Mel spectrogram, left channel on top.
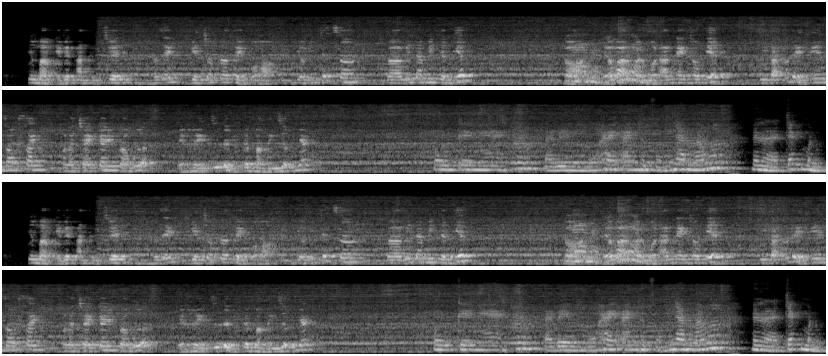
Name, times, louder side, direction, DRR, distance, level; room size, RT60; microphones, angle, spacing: voice 1, 0.3-1.3 1.5-3.6 3.8-4.7 5.6-7.2 7.6-9.7 10.0-11.3, right 1 dB, ahead, 2.5 m, -20 dB
sound 1, 0.9-15.5, right 1 dB, 35° right, 7.0 m, -30 dB
voice 2, 5.6-6.4 12.5-16.4, equal, 75° right, 3.3 m, -21 dB
11.0 x 8.2 x 4.7 m
head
